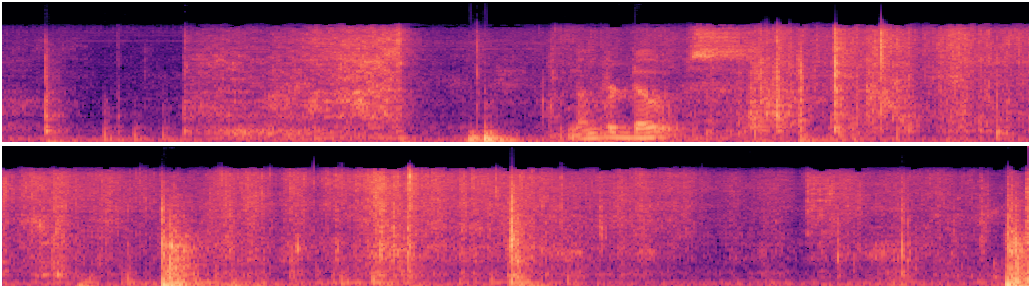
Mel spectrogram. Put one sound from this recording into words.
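Plastic wrap crinkles as it is peeled off a box.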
